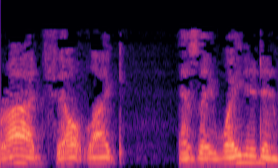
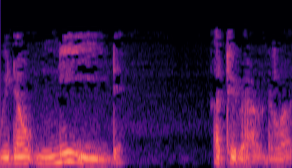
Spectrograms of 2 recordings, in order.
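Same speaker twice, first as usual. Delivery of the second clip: light stress on the word need; 3 dB quieter than usual. Recalling the words of a voice that protested, slight stress on 'need'. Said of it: "there was a very slight emphasis on the word need".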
